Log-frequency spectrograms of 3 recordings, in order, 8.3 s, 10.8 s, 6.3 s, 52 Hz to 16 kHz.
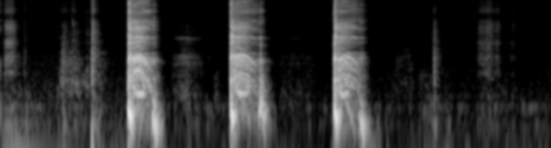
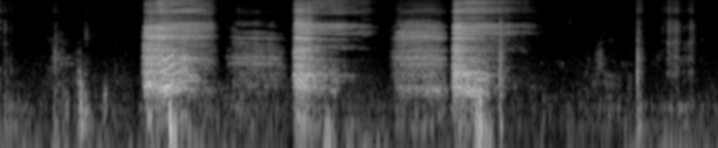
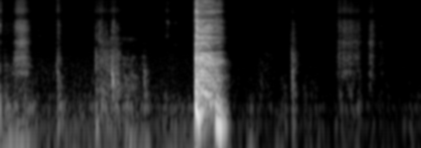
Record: {"three_cough_length": "8.3 s", "three_cough_amplitude": 32768, "three_cough_signal_mean_std_ratio": 0.29, "exhalation_length": "10.8 s", "exhalation_amplitude": 10469, "exhalation_signal_mean_std_ratio": 0.43, "cough_length": "6.3 s", "cough_amplitude": 32767, "cough_signal_mean_std_ratio": 0.19, "survey_phase": "beta (2021-08-13 to 2022-03-07)", "age": "45-64", "gender": "Male", "wearing_mask": "No", "symptom_none": true, "smoker_status": "Ex-smoker", "respiratory_condition_asthma": true, "respiratory_condition_other": false, "recruitment_source": "REACT", "submission_delay": "2 days", "covid_test_result": "Negative", "covid_test_method": "RT-qPCR", "influenza_a_test_result": "Unknown/Void", "influenza_b_test_result": "Unknown/Void"}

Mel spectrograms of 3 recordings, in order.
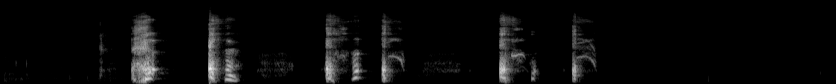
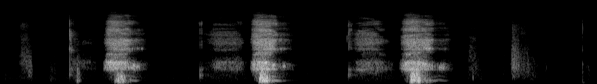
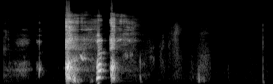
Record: {"three_cough_length": "8.4 s", "three_cough_amplitude": 32768, "three_cough_signal_mean_std_ratio": 0.21, "exhalation_length": "6.0 s", "exhalation_amplitude": 25058, "exhalation_signal_mean_std_ratio": 0.33, "cough_length": "2.7 s", "cough_amplitude": 32768, "cough_signal_mean_std_ratio": 0.26, "survey_phase": "beta (2021-08-13 to 2022-03-07)", "age": "45-64", "gender": "Female", "wearing_mask": "No", "symptom_cough_any": true, "symptom_runny_or_blocked_nose": true, "symptom_sore_throat": true, "symptom_onset": "4 days", "smoker_status": "Never smoked", "respiratory_condition_asthma": false, "respiratory_condition_other": false, "recruitment_source": "Test and Trace", "submission_delay": "2 days", "covid_test_result": "Positive", "covid_test_method": "RT-qPCR", "covid_ct_value": 16.4, "covid_ct_gene": "ORF1ab gene", "covid_ct_mean": 17.0, "covid_viral_load": "2700000 copies/ml", "covid_viral_load_category": "High viral load (>1M copies/ml)"}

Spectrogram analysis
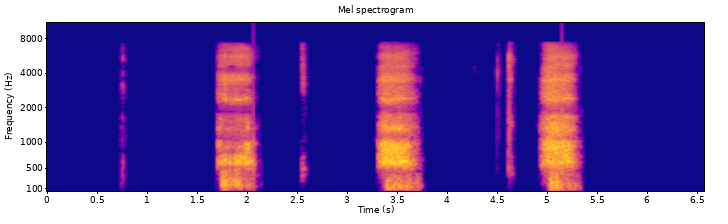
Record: {"exhalation_length": "6.6 s", "exhalation_amplitude": 27676, "exhalation_signal_mean_std_ratio": 0.3, "survey_phase": "beta (2021-08-13 to 2022-03-07)", "age": "45-64", "gender": "Male", "wearing_mask": "No", "symptom_none": true, "smoker_status": "Never smoked", "respiratory_condition_asthma": false, "respiratory_condition_other": false, "recruitment_source": "REACT", "submission_delay": "1 day", "covid_test_result": "Negative", "covid_test_method": "RT-qPCR", "influenza_a_test_result": "Negative", "influenza_b_test_result": "Negative"}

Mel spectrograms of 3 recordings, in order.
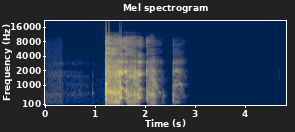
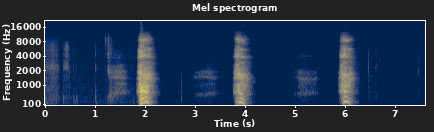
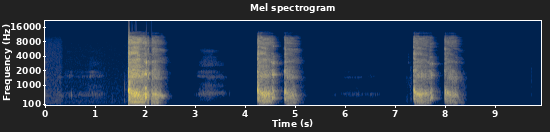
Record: {"cough_length": "4.8 s", "cough_amplitude": 26028, "cough_signal_mean_std_ratio": 0.29, "exhalation_length": "7.6 s", "exhalation_amplitude": 25971, "exhalation_signal_mean_std_ratio": 0.2, "three_cough_length": "9.9 s", "three_cough_amplitude": 26028, "three_cough_signal_mean_std_ratio": 0.26, "survey_phase": "beta (2021-08-13 to 2022-03-07)", "age": "65+", "gender": "Female", "wearing_mask": "No", "symptom_cough_any": true, "symptom_runny_or_blocked_nose": true, "symptom_sore_throat": true, "symptom_fatigue": true, "symptom_headache": true, "symptom_change_to_sense_of_smell_or_taste": true, "symptom_loss_of_taste": true, "symptom_onset": "3 days", "smoker_status": "Ex-smoker", "respiratory_condition_asthma": false, "respiratory_condition_other": false, "recruitment_source": "Test and Trace", "submission_delay": "2 days", "covid_test_result": "Positive", "covid_test_method": "ePCR"}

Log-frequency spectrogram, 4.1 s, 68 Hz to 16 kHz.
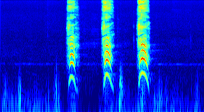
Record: {"exhalation_length": "4.1 s", "exhalation_amplitude": 15020, "exhalation_signal_mean_std_ratio": 0.37, "survey_phase": "beta (2021-08-13 to 2022-03-07)", "age": "18-44", "gender": "Female", "wearing_mask": "No", "symptom_sore_throat": true, "symptom_fever_high_temperature": true, "smoker_status": "Never smoked", "respiratory_condition_asthma": false, "respiratory_condition_other": false, "recruitment_source": "Test and Trace", "submission_delay": "2 days", "covid_test_result": "Positive", "covid_test_method": "RT-qPCR", "covid_ct_value": 27.5, "covid_ct_gene": "ORF1ab gene", "covid_ct_mean": 28.2, "covid_viral_load": "540 copies/ml", "covid_viral_load_category": "Minimal viral load (< 10K copies/ml)"}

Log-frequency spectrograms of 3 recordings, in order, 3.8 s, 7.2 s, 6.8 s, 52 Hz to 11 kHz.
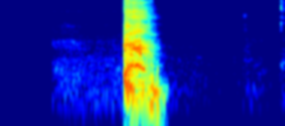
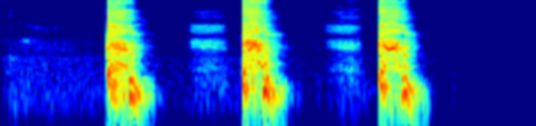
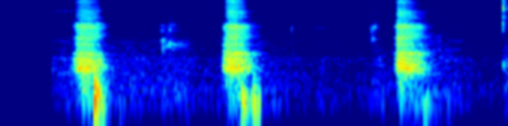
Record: {"cough_length": "3.8 s", "cough_amplitude": 32768, "cough_signal_mean_std_ratio": 0.26, "three_cough_length": "7.2 s", "three_cough_amplitude": 32767, "three_cough_signal_mean_std_ratio": 0.37, "exhalation_length": "6.8 s", "exhalation_amplitude": 12465, "exhalation_signal_mean_std_ratio": 0.33, "survey_phase": "alpha (2021-03-01 to 2021-08-12)", "age": "45-64", "gender": "Male", "wearing_mask": "No", "symptom_none": true, "smoker_status": "Ex-smoker", "respiratory_condition_asthma": false, "respiratory_condition_other": false, "recruitment_source": "REACT", "submission_delay": "2 days", "covid_test_result": "Negative", "covid_test_method": "RT-qPCR"}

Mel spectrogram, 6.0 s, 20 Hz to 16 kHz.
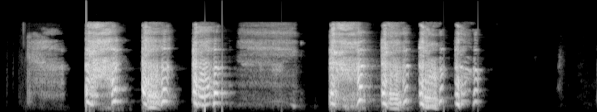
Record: {"cough_length": "6.0 s", "cough_amplitude": 30381, "cough_signal_mean_std_ratio": 0.48, "survey_phase": "beta (2021-08-13 to 2022-03-07)", "age": "18-44", "gender": "Female", "wearing_mask": "No", "symptom_none": true, "smoker_status": "Never smoked", "respiratory_condition_asthma": false, "respiratory_condition_other": false, "recruitment_source": "REACT", "submission_delay": "2 days", "covid_test_result": "Negative", "covid_test_method": "RT-qPCR", "influenza_a_test_result": "Unknown/Void", "influenza_b_test_result": "Unknown/Void"}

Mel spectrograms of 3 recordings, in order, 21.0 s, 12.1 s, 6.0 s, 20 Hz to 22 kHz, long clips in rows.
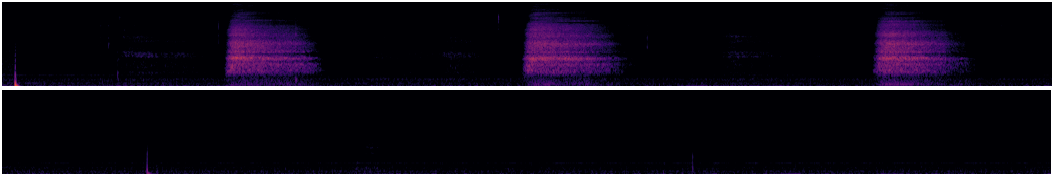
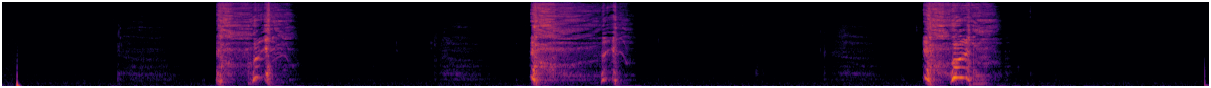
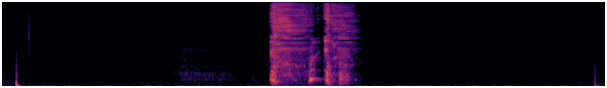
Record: {"exhalation_length": "21.0 s", "exhalation_amplitude": 2007, "exhalation_signal_mean_std_ratio": 0.28, "three_cough_length": "12.1 s", "three_cough_amplitude": 6467, "three_cough_signal_mean_std_ratio": 0.29, "cough_length": "6.0 s", "cough_amplitude": 4099, "cough_signal_mean_std_ratio": 0.26, "survey_phase": "alpha (2021-03-01 to 2021-08-12)", "age": "45-64", "gender": "Female", "wearing_mask": "No", "symptom_cough_any": true, "symptom_fatigue": true, "smoker_status": "Ex-smoker", "respiratory_condition_asthma": false, "respiratory_condition_other": false, "recruitment_source": "Test and Trace", "submission_delay": "2 days", "covid_test_result": "Positive", "covid_test_method": "RT-qPCR", "covid_ct_value": 19.8, "covid_ct_gene": "ORF1ab gene", "covid_ct_mean": 20.3, "covid_viral_load": "230000 copies/ml", "covid_viral_load_category": "Low viral load (10K-1M copies/ml)"}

